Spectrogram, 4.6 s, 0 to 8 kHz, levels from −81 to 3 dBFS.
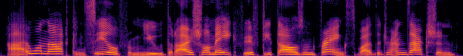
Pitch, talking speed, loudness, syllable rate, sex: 255 Hz, 205 wpm, -20 LUFS, 4.7 syllables/s, female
